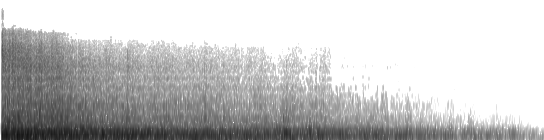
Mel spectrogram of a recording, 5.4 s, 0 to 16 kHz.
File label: explosion large boom 200m; zapsplat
